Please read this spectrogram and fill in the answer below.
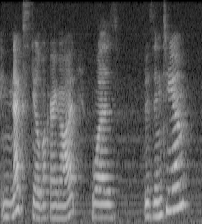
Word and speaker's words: Byzantium: And then the next steelbook I got was Byzantium. I always want to like emphasize the Byzant part, like Byzantine, like the Byzantine period. Byzantium.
